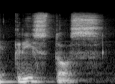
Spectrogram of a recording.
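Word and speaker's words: Χριστός: A origem do termo Cristo, né, nós falamos aqui, eh, a pronúncia é Cristos.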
